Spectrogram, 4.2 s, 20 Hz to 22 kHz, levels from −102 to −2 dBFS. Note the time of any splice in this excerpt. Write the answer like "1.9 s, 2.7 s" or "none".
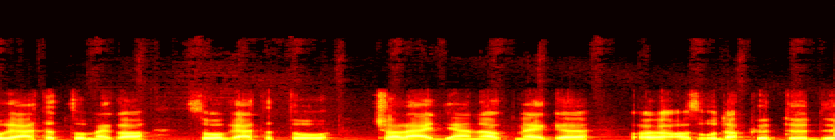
none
